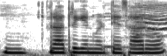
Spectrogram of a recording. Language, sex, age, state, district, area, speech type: Kannada, female, 18-30, Karnataka, Bangalore Rural, rural, spontaneous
